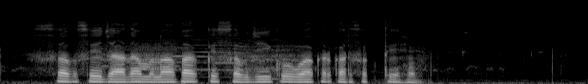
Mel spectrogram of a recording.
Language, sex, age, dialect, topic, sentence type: Hindi, male, 18-24, Kanauji Braj Bhasha, agriculture, question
